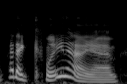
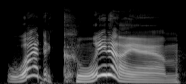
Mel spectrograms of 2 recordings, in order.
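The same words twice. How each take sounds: First: Higher, giggling repeat; laughing. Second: Louder, slow, proud declaration; sassy self-praise. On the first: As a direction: laugh through the brag. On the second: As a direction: savor each word like royalty. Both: Pretend.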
